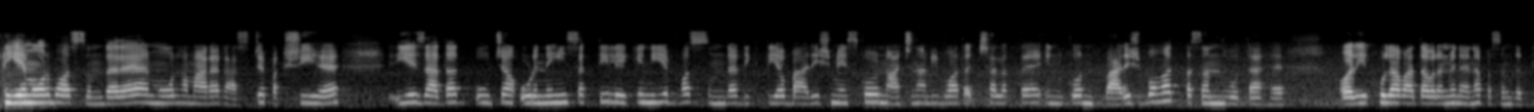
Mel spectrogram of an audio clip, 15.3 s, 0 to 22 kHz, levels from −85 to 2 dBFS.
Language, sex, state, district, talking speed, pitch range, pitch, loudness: Hindi, female, Bihar, Jamui, 185 wpm, 220-245 Hz, 235 Hz, -29 LUFS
